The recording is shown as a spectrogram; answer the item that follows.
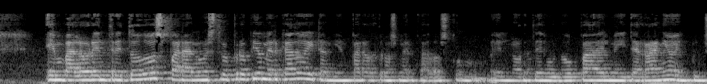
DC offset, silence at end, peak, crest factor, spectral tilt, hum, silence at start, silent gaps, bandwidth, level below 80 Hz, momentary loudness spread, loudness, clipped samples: under 0.1%; 0 s; -2 dBFS; 12 dB; -6.5 dB/octave; none; 0 s; none; 11.5 kHz; -38 dBFS; 6 LU; -15 LUFS; under 0.1%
